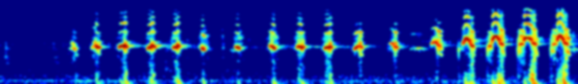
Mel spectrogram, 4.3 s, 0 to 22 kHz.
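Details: Osprey calling at its Hog Island nest at lunchtime, 6 July 2020: clipped, piercing chips that start softly, grow steadily louder and end in a burst of harsher, higher notes.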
